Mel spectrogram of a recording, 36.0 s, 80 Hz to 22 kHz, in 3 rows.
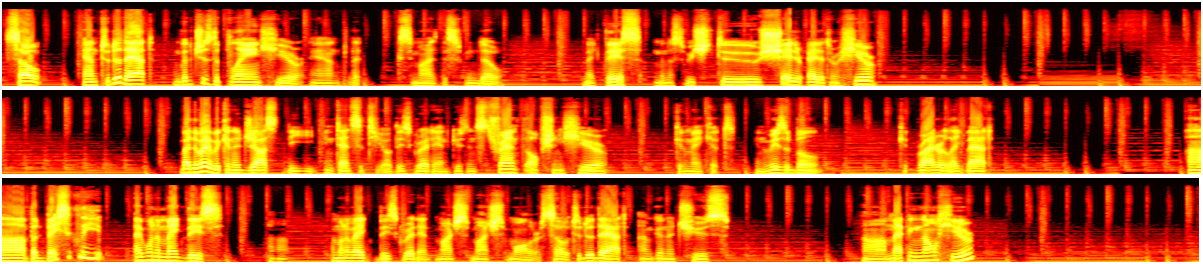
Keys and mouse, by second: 0.6 click, 4.1-5.3 drag, 5.4 click, 6.7-7.8 drag, 9.2 middle click, 11.6 click, 11.9 click, 12.5 g, 17.5 middle click, 17.7 click, 18.0 middle click, 18.1 click, 19.1 click, 19.9-22.0 drag, 22.0 click, 25.2 middle click, 28.7 shift+middle click, 29.2 middle click, 31.3 middle click, 34.7 click, 35.5 middle click.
